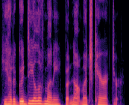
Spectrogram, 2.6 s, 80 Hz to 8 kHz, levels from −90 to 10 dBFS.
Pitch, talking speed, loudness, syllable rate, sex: 170 Hz, 255 wpm, -18 LUFS, 6.2 syllables/s, female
